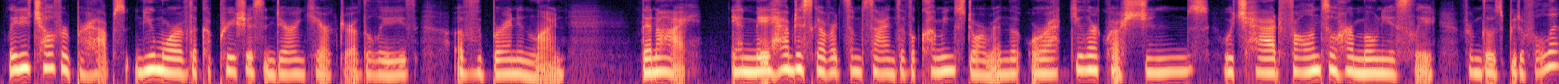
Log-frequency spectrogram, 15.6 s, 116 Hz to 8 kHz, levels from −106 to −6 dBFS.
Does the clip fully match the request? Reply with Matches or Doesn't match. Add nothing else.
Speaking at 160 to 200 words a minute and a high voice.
Matches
